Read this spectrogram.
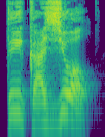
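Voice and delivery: high, drawn-out indignant cry; mock yell. A narrator's reading. Vanished lad's friend turns on Martin, understated outraged yell. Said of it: "завопил один из дружков исчезнувшего".

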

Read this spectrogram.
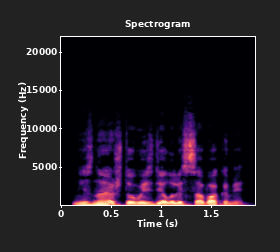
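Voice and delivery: armed man's forceful caution; firm warning. A narrator's reading. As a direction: call it out firmly. Armed man warns the women.

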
